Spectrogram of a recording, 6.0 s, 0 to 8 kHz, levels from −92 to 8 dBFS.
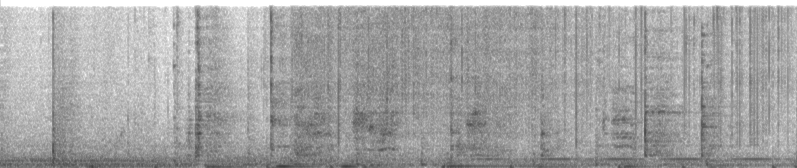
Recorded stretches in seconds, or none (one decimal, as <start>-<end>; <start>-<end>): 0.8-1.6; 4.4-6.0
